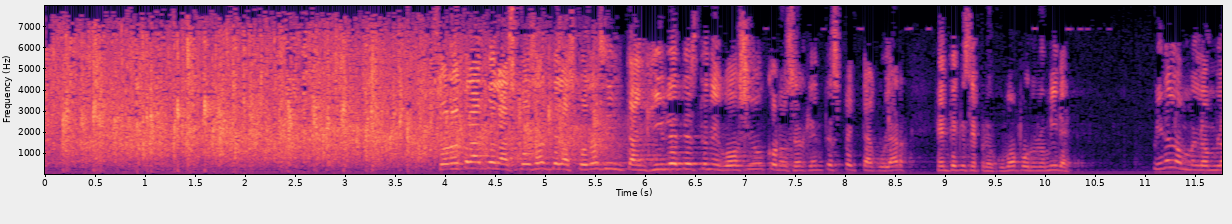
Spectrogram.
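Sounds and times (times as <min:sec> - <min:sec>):
audience applause: 0:00.0 - 0:06.1
speech: 0:04.0 - 0:11.7.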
